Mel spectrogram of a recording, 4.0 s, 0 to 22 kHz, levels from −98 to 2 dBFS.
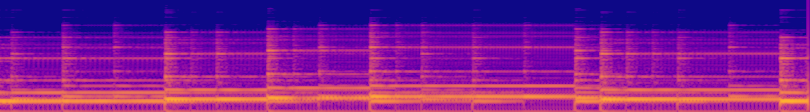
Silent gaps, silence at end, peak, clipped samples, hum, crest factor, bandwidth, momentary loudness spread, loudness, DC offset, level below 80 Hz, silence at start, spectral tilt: none; 0 s; -14 dBFS; under 0.1%; none; 12 dB; 10 kHz; 5 LU; -26 LUFS; 0.4%; -58 dBFS; 0 s; -4 dB/octave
